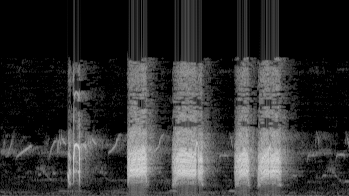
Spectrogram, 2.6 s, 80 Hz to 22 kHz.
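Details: Black francolin call from 5-7-2023: one quick harsh note followed by four grating, buzzy notes in a paired rhythm, loud and close, with faint chirps before and after.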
